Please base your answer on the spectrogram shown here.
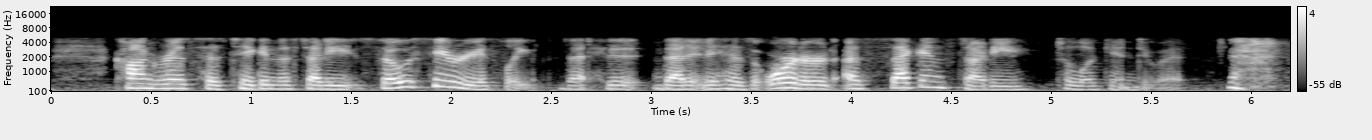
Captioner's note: laughter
